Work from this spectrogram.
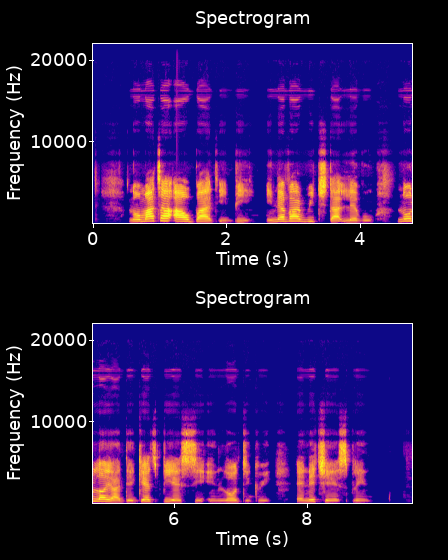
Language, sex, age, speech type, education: Nigerian Pidgin, female, 15-29, spontaneous, tertiary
